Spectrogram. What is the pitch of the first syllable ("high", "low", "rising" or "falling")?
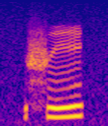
rising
